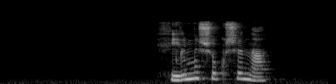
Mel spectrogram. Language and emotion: Russian, neutral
